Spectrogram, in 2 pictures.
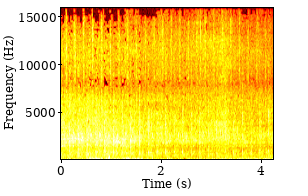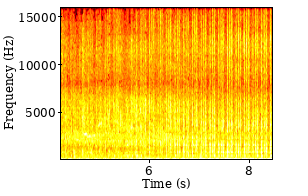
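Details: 2007 Mini One 1.4 petrol, 6-speed, idling, recorded at the exhaust tailpipe: uneven puffs with irregular stumble around 170 per minute; misfire, owner suspects mixture running a bit rich, unconfirmed.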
